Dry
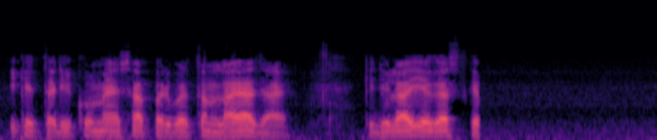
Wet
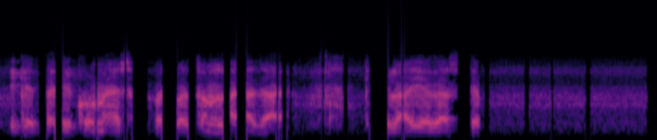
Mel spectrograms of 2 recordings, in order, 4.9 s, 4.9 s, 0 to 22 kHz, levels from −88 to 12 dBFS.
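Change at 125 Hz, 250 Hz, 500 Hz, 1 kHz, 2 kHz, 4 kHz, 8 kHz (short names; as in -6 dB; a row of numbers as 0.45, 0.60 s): -22.0 dB, -11.5 dB, -9.0 dB, 0.0 dB, -5.0 dB, 0.0 dB, n/a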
